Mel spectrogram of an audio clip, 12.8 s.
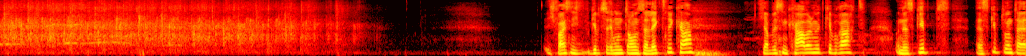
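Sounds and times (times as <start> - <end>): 
audience applause: 0.0 - 4.7
speech: 6.9 - 12.8.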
